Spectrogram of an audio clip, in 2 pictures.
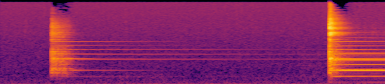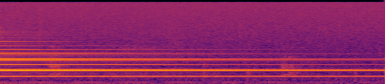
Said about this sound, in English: Here is the bell.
